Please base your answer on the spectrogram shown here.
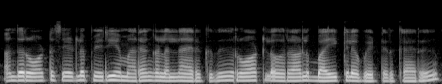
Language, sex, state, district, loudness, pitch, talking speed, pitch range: Tamil, female, Tamil Nadu, Kanyakumari, -15 LUFS, 175 Hz, 175 wpm, 165-185 Hz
